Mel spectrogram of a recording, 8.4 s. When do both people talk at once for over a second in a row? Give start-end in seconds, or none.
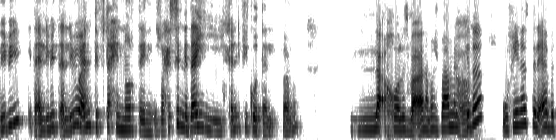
none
